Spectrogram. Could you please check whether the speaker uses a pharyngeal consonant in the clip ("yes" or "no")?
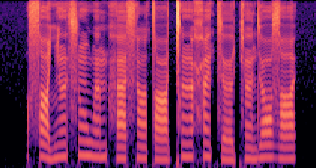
yes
